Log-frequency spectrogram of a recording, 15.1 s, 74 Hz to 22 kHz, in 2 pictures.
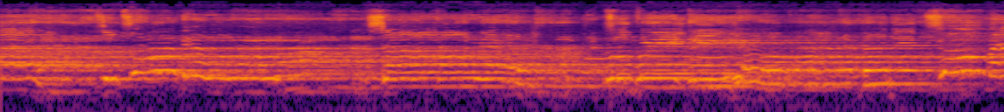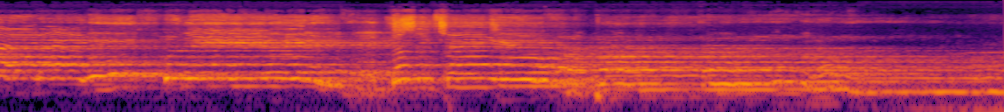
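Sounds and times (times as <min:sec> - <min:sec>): woman singing: 0:00.0 - 0:15.0.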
